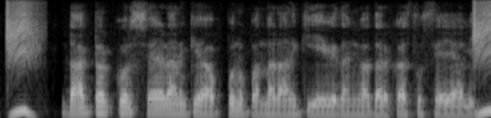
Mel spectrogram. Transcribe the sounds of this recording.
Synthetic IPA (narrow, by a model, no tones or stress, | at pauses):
ɖaːk̚ʈɐɾkoːɾst͡ʃɛːjɐɽaːnikiɐpːunupɔnd̪ɐɽaːnikieːʋid̪ʱɐŋɡaːd̪ɐɾkaːst̪ut͡ʃɛːjaːli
